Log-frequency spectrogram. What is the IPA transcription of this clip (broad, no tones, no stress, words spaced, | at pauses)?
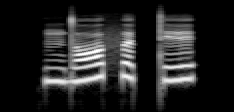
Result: ndɔθətːɪ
